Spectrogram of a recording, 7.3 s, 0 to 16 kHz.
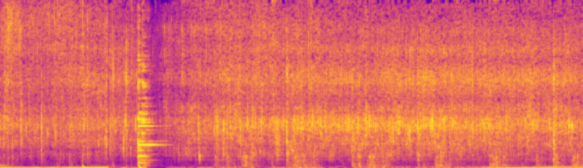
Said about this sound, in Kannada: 1/2 ಸ್ಪೂನಷ್ಟು ಸೋಂಪು ಕಾಳು ಹಾಕ್ತೀನಿ. ಸ್ವಲ್ಪ ಬೆಳ್ಳುಳ್ಳಿ ಹಾಕ್ತೀನಿ. ಸ್ವಲ್ಪ ಈರುಳ್ಳಿ ಹಾಕ್ತೀನಿ.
